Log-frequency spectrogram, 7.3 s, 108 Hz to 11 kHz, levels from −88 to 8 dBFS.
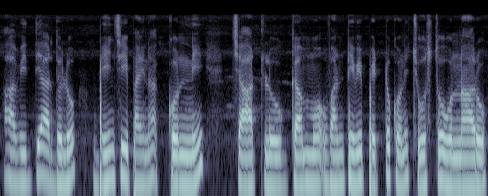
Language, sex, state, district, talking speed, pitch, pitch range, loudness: Telugu, male, Telangana, Mahabubabad, 90 wpm, 145 Hz, 140-155 Hz, -19 LUFS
